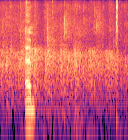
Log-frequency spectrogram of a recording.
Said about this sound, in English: Yes, round of applause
